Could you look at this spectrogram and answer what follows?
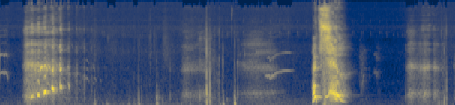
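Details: Deliberately faked sneezes (not real): a loud sneeze, a pet cat meowing in response, then a second explosive sneeze and a brief meow.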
